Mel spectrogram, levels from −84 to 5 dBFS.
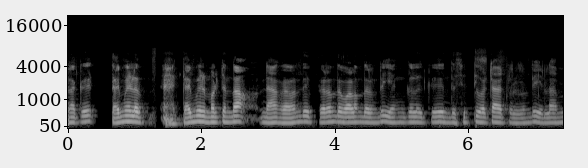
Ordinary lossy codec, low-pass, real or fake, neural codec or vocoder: none; none; real; none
